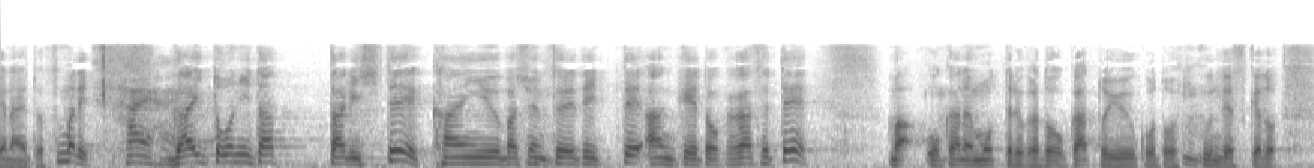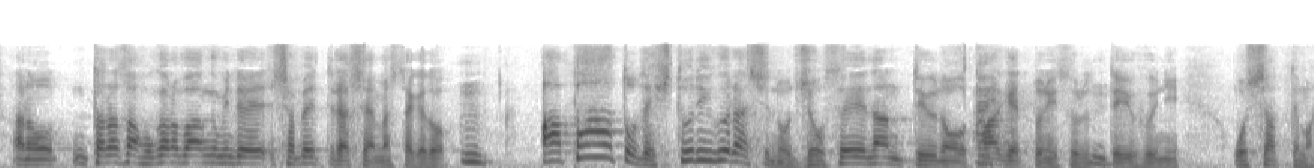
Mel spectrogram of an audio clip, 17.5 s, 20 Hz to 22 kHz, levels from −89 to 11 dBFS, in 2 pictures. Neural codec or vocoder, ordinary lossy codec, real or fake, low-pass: none; AAC, 32 kbps; real; 7.2 kHz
